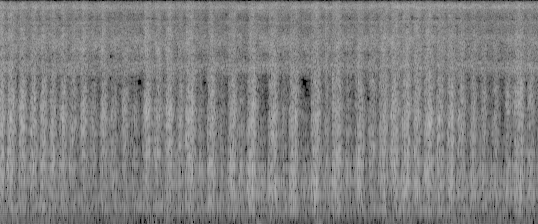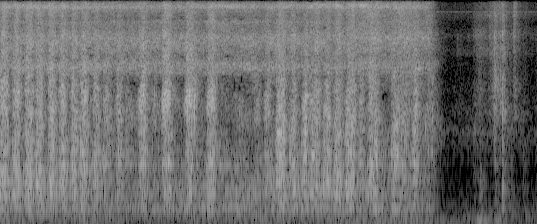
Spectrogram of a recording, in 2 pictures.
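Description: A dog panting quickly and steadily, several breaths a second, until it cuts off suddenly near the end.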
